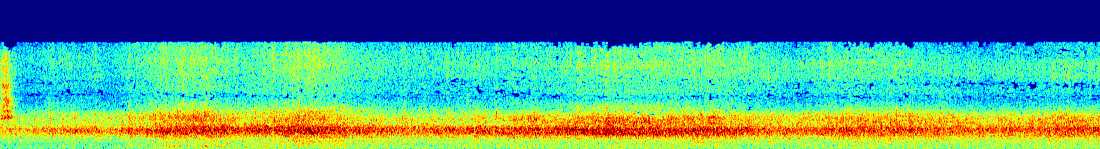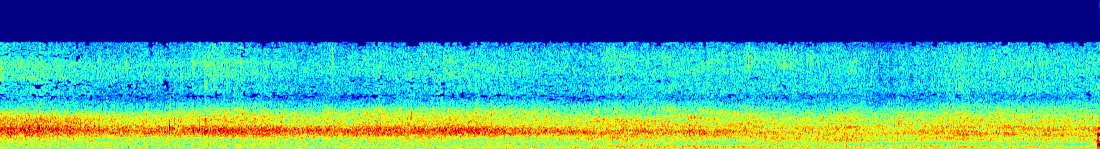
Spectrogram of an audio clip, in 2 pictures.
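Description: Sea surf washing up and breaking on a sand beach: a steady rushing wash that swells a little every few seconds as each wave comes in. These are the waves that are eating away the shoreline.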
